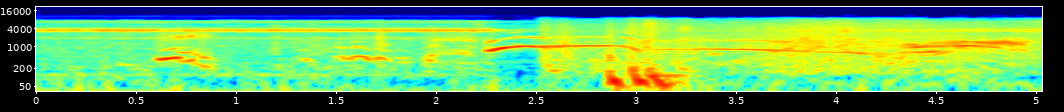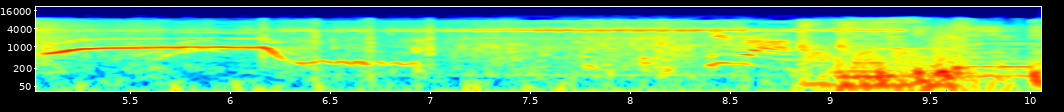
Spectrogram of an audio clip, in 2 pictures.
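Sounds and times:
steady hiss: 0:00.0 - 0:02.5, 0:03.3 - 0:09.5.

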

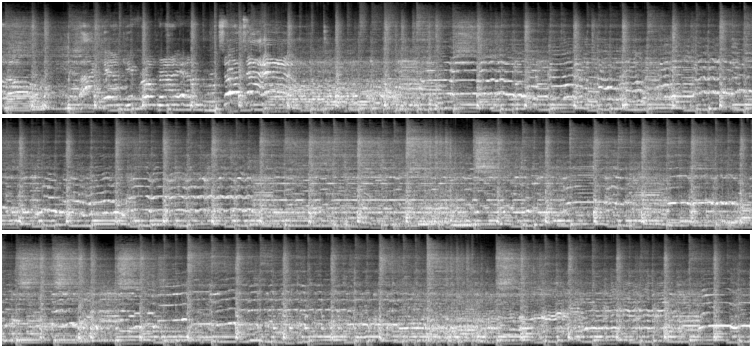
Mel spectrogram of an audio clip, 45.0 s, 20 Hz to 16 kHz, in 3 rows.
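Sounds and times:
drum kit: 0:00.0 - 0:44.9
electric guitars: 0:00.0 - 0:44.9.

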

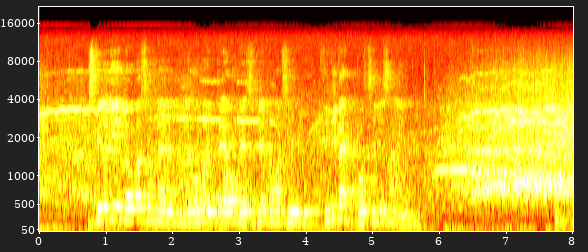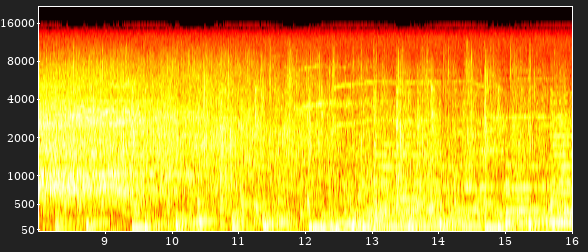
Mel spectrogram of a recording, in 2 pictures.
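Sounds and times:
crowd noise: 0:00.0 - 0:16.0
bass and drum notes: 0:07.8 - 0:16.0
live pop-rock band: 0:08.6 - 0:16.0
keyboard chords: 0:09.0 - 0:16.0.

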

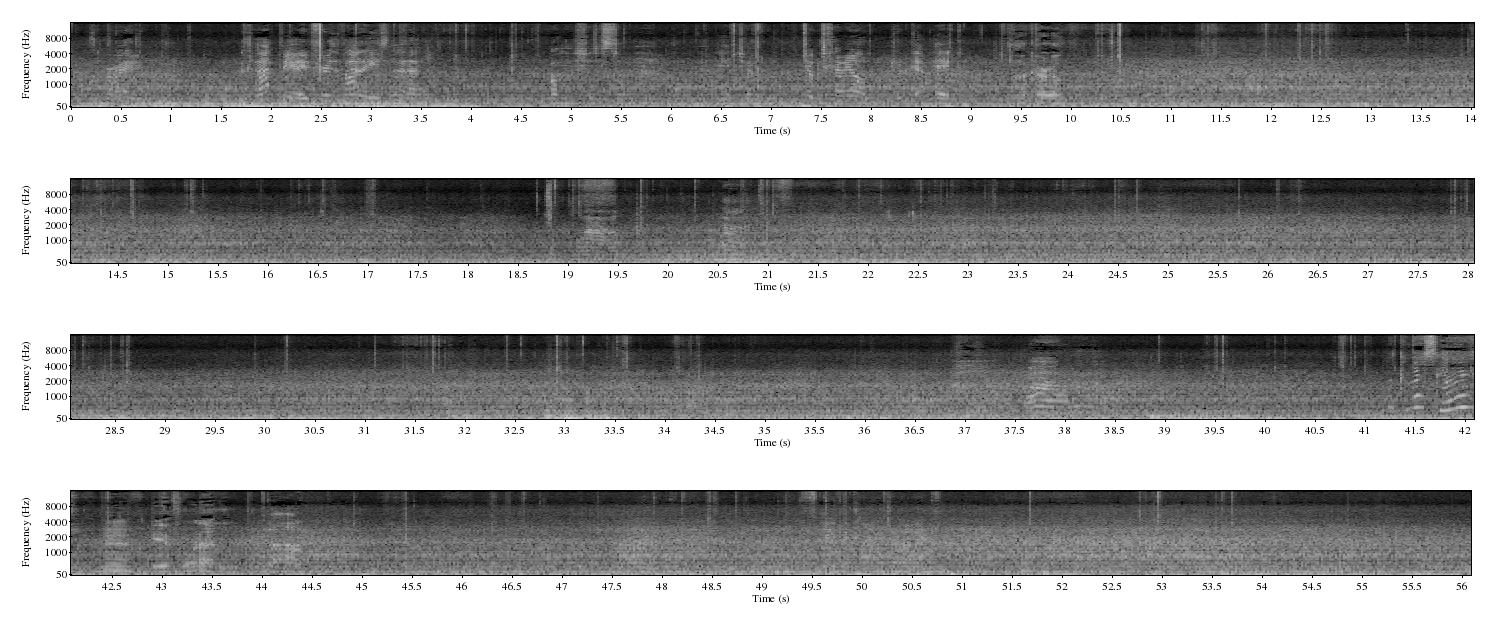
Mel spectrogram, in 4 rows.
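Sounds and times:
engine and tyre rumble inside car: 0:00.0 - 0:56.0.

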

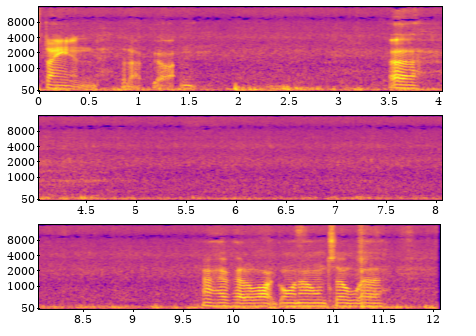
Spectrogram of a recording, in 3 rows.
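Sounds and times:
creek running: 0:00.0 - 0:12.0
wind rumble on microphone: 0:00.0 - 0:12.0.

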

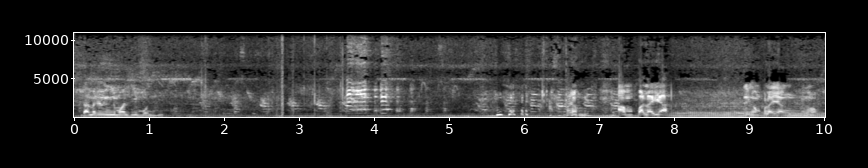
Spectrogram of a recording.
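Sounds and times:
chickens clucking: 0:00.0 - 0:07.8
steady low hum: 0:00.0 - 0:10.0.

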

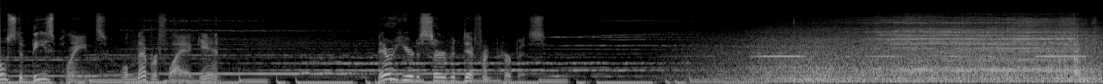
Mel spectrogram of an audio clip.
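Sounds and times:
heavy machinery running: 0:06.5 - 0:11.0.

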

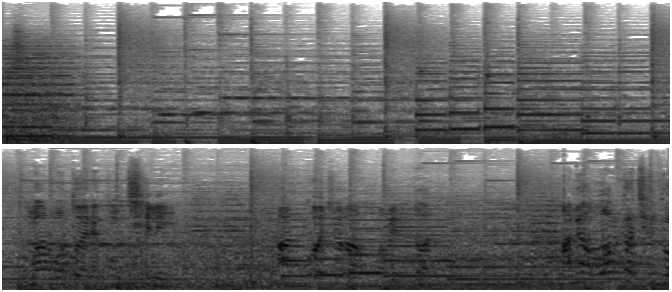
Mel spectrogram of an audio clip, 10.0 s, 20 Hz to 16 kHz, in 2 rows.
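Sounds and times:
music with long held notes: 0:00.0 - 0:10.0
man talking: 0:05.1 - 0:06.4.

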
